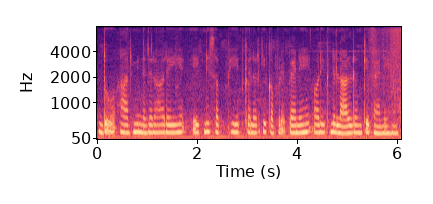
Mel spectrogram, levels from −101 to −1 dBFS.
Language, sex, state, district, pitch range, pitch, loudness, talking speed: Hindi, female, Uttar Pradesh, Budaun, 195-215 Hz, 205 Hz, -14 LUFS, 215 wpm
